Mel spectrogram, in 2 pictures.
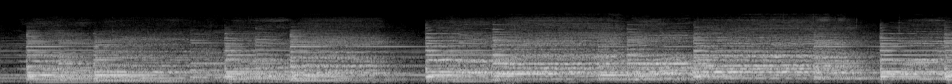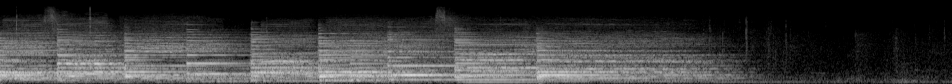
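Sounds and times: church choir singing: 0:00.0 - 0:17.3.

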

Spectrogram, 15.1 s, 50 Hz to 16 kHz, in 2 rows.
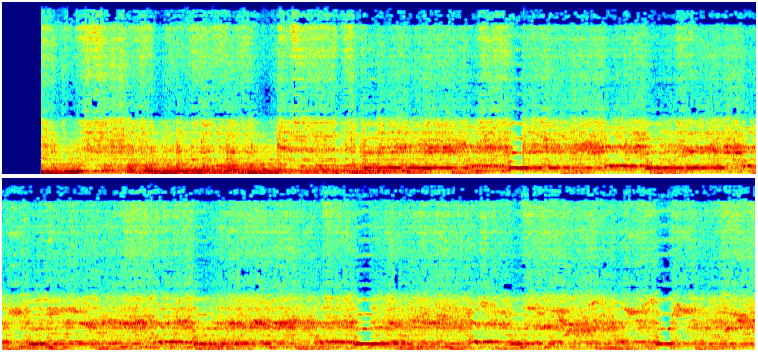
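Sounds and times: loud noise music: 0:00.4 - 0:15.0.

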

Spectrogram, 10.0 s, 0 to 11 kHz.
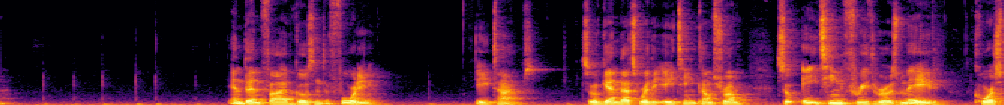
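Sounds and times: stylus tapping on tablet: 0:00.3 - 0:02.2, 0:04.2 - 0:04.7.

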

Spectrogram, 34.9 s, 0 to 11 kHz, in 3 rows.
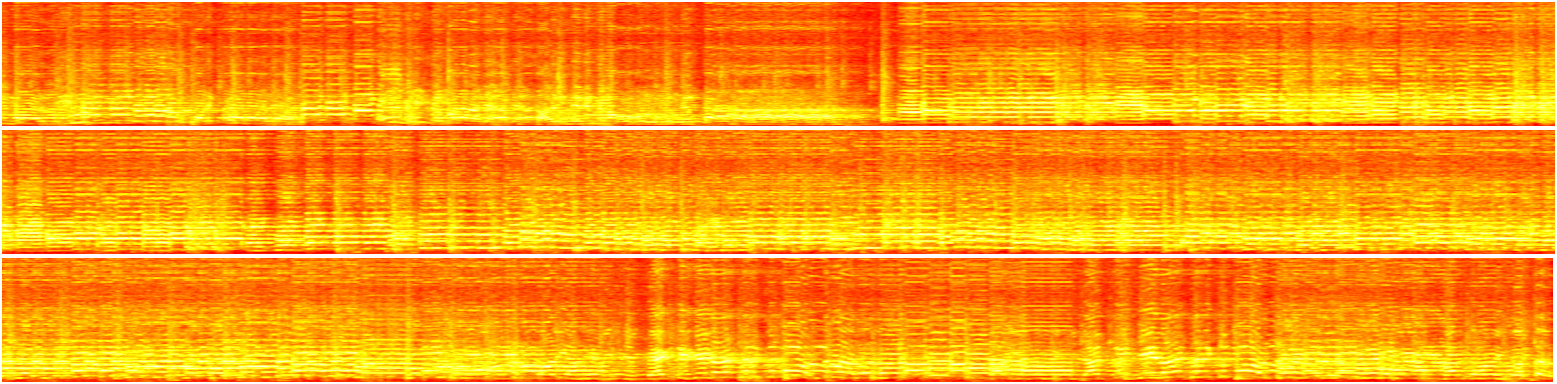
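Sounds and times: plucked string instrument melody: 0:00.0 - 0:34.9.

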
